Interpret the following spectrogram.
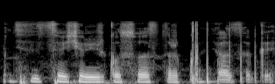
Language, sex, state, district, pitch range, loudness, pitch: Hindi, male, Punjab, Fazilka, 110-130 Hz, -17 LUFS, 115 Hz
